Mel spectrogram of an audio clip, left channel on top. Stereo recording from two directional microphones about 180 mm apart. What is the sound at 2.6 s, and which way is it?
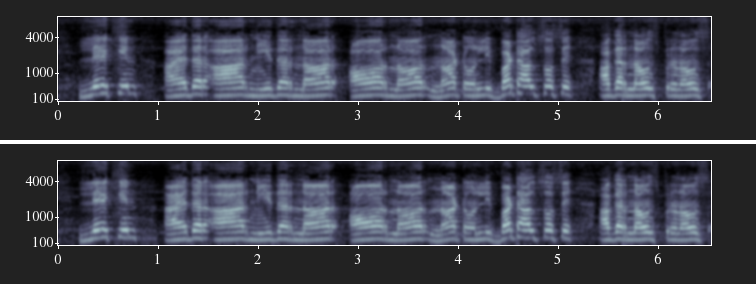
Speech, 40° left (ahead or behind).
